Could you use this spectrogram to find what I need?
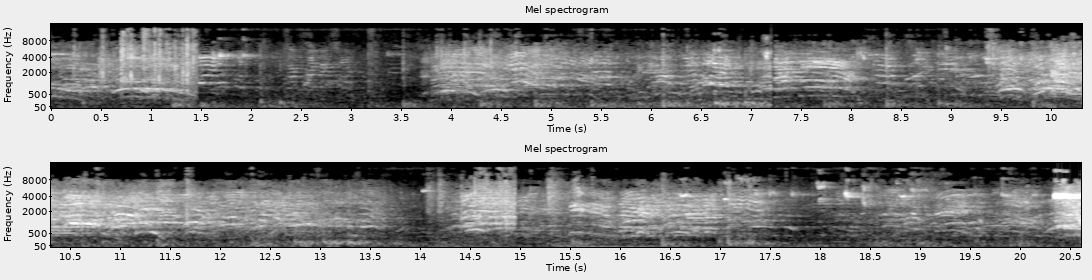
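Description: A crowd cheers and murmurs in a large echoing gym.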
